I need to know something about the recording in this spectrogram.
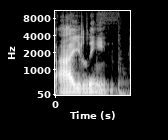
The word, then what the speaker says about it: Eileen: She wrote Eileen, how to pronounce her name correctly. I'm trying to be consistent and say Eileen.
